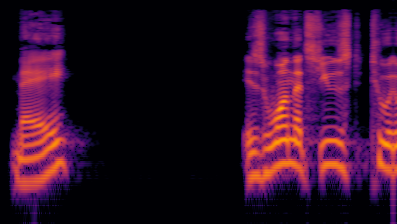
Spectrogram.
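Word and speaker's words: may (μή): The word not in the original Greek, two letters, M-E. It's pronounced may.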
